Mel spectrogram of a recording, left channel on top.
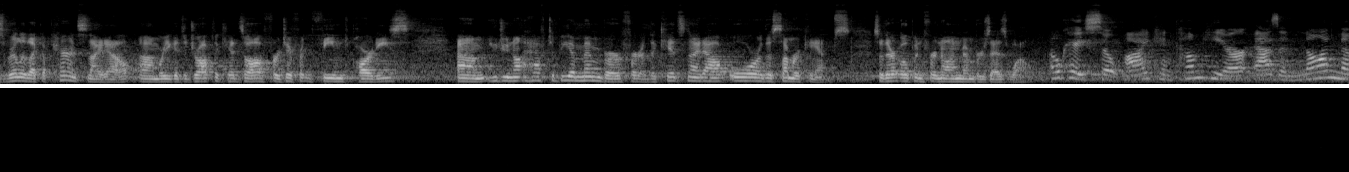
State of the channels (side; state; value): right; silent; 59 dB below the other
